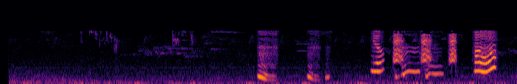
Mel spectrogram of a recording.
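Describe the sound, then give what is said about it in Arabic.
Crow cawing: several harsh calls that drop in pitch, the first two spaced apart and the later ones coming in quicker bursts, heard alone over faint background hiss. “إنه غراب.”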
